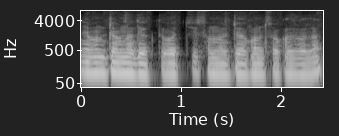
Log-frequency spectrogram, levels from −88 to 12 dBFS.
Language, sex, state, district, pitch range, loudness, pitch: Bengali, male, West Bengal, Malda, 95-105 Hz, -17 LUFS, 100 Hz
